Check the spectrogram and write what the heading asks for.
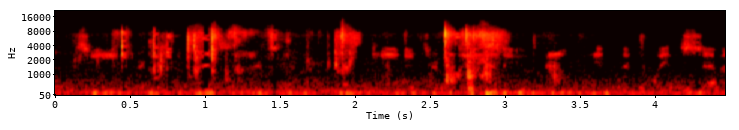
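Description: Typing on a computer keyboard: quick, irregular keystrokes with a busier, louder flurry near the end, over a faint low hum.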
